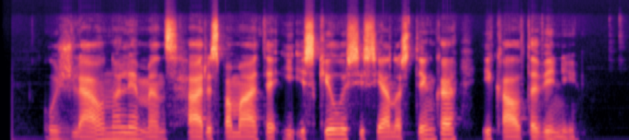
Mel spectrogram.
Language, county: Lithuanian, Vilnius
